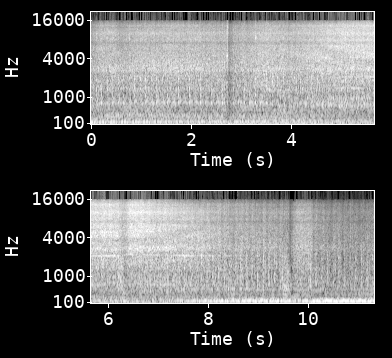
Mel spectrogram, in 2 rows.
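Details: 1976 Tatra 813 air-cooled V12 truck, restored after sitting 20 years with new hoses, seals, oils and filters: deep steady low rumble settling into an even idle, no knocks or misses; normal idle.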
